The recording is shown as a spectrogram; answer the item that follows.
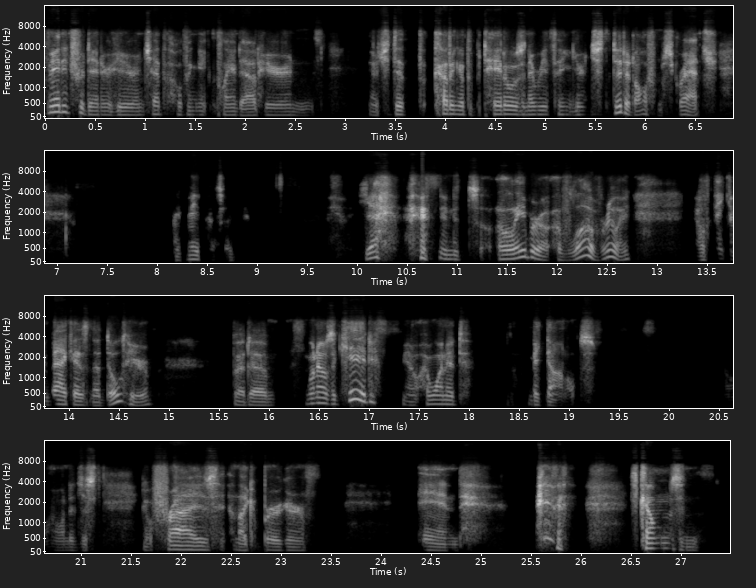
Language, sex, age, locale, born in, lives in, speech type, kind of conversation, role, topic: English, male, 40-44, en-US, United States, United States, conversation, advice, user, How can I apologize and make amends after unintentionally hurting someone's feelings?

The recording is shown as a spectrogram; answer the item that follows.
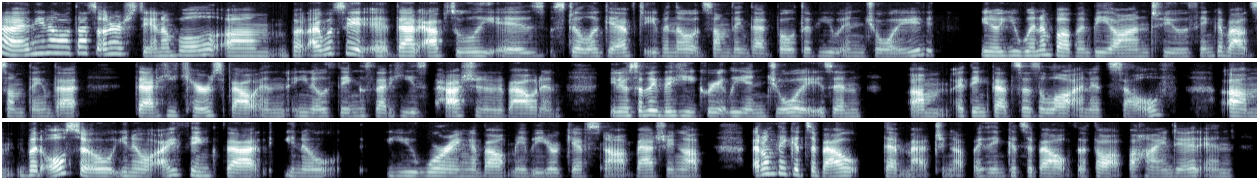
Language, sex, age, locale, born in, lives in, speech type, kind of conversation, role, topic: English, female, 30-34, en-US, United States, United States, conversation, advice, advisor, How can I express heartfelt thanks to someone who means a lot to me?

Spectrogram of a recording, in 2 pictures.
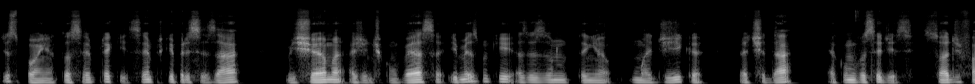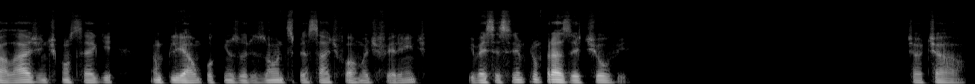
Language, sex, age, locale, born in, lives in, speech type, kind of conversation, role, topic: Portuguese, male, 30-34, pt-BR, Brazil, Portugal, conversation, advice, advisor, Como posso desacelerar a mente antes de dormir?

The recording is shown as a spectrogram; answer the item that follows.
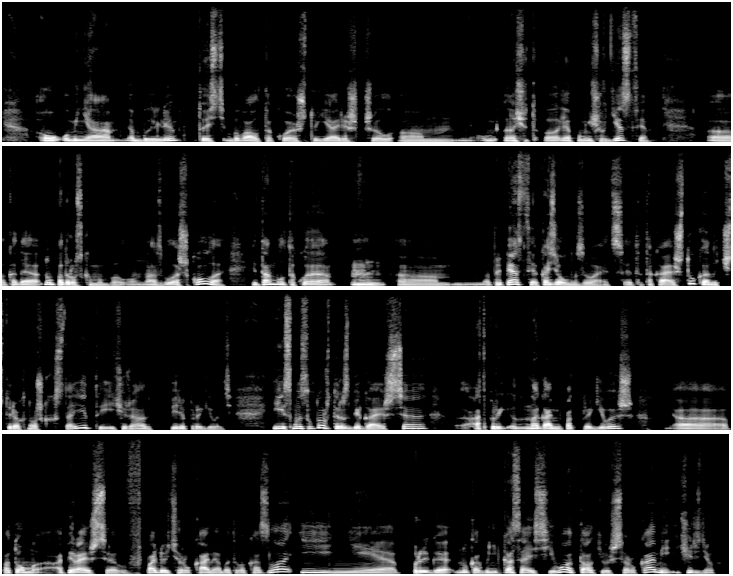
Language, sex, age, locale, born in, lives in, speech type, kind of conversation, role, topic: Russian, male, 40-44, ru-RU, Russia, United States, conversation, advice, user, Как сохранить мотивацию после серии неудачных тренировок и не сорваться?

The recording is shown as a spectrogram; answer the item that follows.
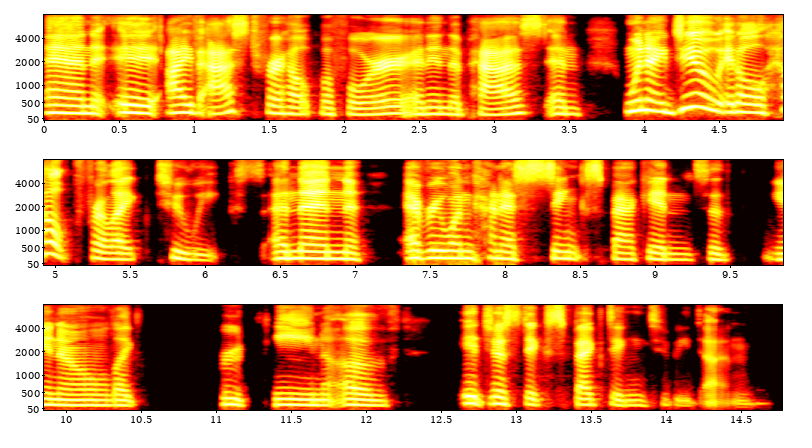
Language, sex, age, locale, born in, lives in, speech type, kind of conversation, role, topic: English, female, 25-29, en-US, United States, United States, conversation, advice, user, How can I manage stress and set clear boundaries between work and parenting?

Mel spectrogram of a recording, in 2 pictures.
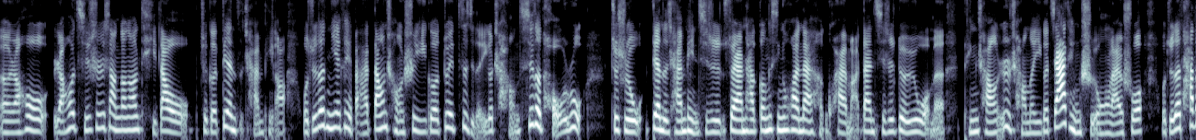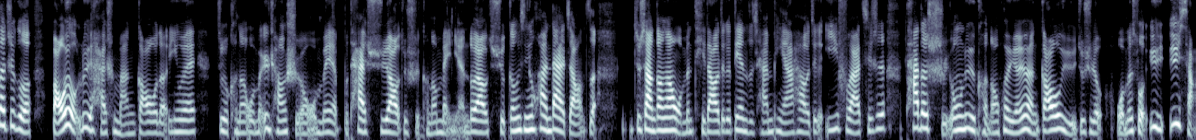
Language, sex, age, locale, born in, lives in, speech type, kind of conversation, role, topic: Chinese, female, 25-29, zh-CN, China, United States, conversation, advice, advisor, 如何在节约开支与生活质量之间找到平衡？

